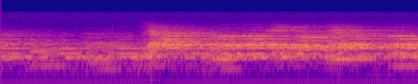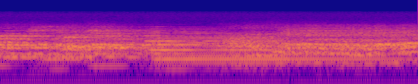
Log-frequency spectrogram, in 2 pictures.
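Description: A large mixed choir singing, growing louder about a second in, over repeating low notes.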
